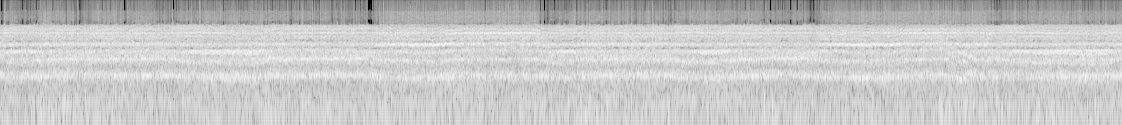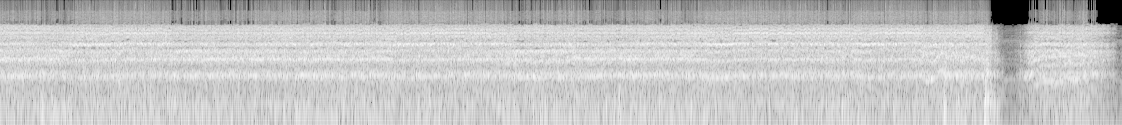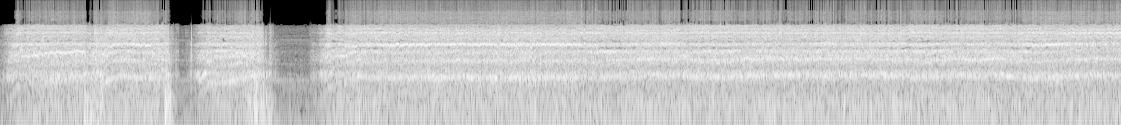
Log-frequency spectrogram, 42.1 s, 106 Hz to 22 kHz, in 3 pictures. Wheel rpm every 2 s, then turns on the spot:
230, 220, 220, 230, 220, 220, 220, 220, 230, 230, 230, 230, 230, 110, 140, 90, 170, 210, 220, 230, 230.
30-32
